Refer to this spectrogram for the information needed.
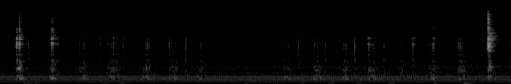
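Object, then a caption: Black-coated scratch art card scratched with a stylus. A red-handled stylus scratches short strokes across a flat, thin, black-coated scratch art card while the other hand steadies the sheet. The strokes come as soft, bright, scratchy rasps, a few sharper ones standing out at the start and near the end. A steady low hum runs underneath throughout.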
